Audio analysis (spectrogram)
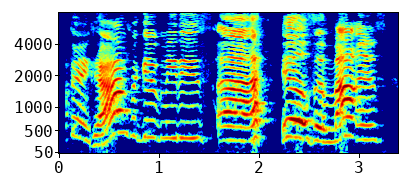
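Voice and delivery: playful, giggling thanks; laughing. Real, not acted. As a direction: laugh as you brag about your curves. Joking about her curves.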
